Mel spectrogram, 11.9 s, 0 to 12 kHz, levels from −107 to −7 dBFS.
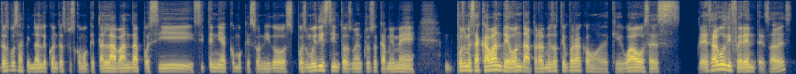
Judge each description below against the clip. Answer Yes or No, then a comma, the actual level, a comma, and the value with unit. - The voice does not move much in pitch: No, average, 3.3 semitones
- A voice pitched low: Yes, low, 105 Hz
